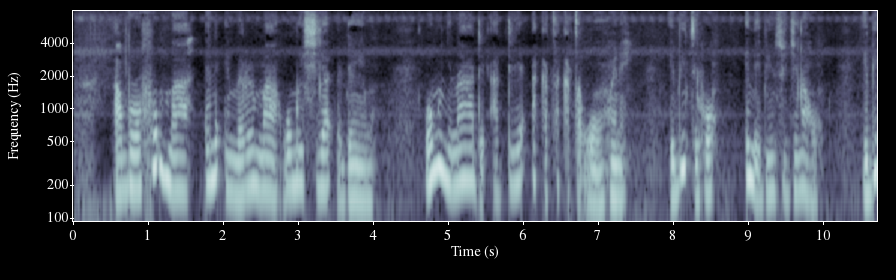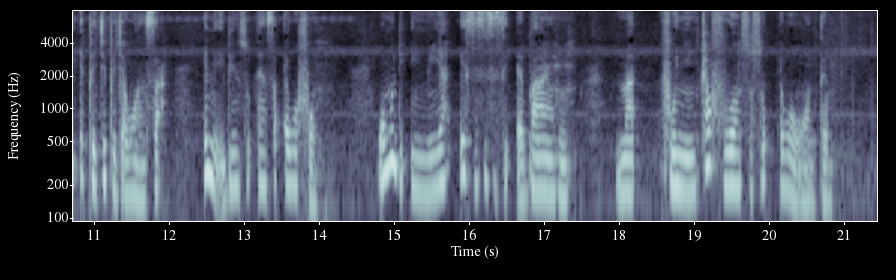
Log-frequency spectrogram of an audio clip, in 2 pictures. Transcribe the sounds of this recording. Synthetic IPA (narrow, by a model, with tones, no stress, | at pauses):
a˨bʊ˨ɾɔ˨fʊ˦m̩˦mãː˨˦˨ɛ˦nɪ̃˦m̩˨mæ̃˨ɾɪ̃˦mã˨wɔ̃˦mʊ̃˦e˦ɕi˦a˦ɛ˨dã˦n˦mũ˨ | wʔɔ̃˦mʊ̃˦ɲĩ˨nãː˦dɪ̰˨a˨dɪ˦ɛ˦a˦kʰa˨tʰa˨kʰa˨tʰa̰˨wɔ̰̃˨n˨hᶣɪ̃˦nɪ̃˨ | e˨bi˦tʰi˨hɔ˦ | ɛ˦nã˨e˨bi˦n̩˦sʊ˦d͡ʑi˦nã˦hɔ̰˨ | e˨bi˦ʔɛ˦pʰɛ˨d͡ʑɪ˦pʰɛ˨d͡ʑa̰˨wɔ̃˨n̩˨sa̰˦ | ɛ˦nã˨ʔḛ˨bi˦n̩˦sʊ˦n̩˦sa˦ʔɛ˦wɔ˦fɔ̃˨m | wʔɔ̃˦mʊ̃˦dɪ˨ɲĩ˨˦a˦æ˦si˨si˨si˨sḭ˨ɛ˨bã˦nɦʊ̃˦ | nã˨ | fɔ˨ɲĩ˨ɲ˨t͡ɕᶣa˦fʊ˨ɔ˦n̩˦sʊ˦sʊ˦ɛ˦wɔ˨wɔ̰̃˨n˨tʰɛ̃˦m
